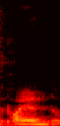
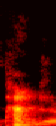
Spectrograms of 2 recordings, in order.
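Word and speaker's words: Pænda: I pronounced it Payenda or something incorrect in my rankings. Kind of, it's Panda apparently, but I think this one's.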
